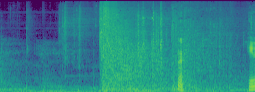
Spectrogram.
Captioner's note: bam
